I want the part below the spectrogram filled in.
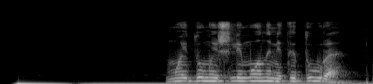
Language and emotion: Russian, angry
